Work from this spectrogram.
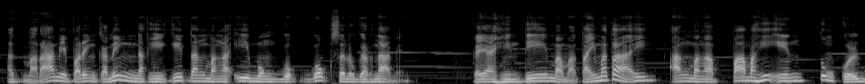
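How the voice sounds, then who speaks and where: A man with a Filipino accent hosting a story program, reading in a scripted narration style. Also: medium pitch. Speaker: host reading a listener's horror letter. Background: music.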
